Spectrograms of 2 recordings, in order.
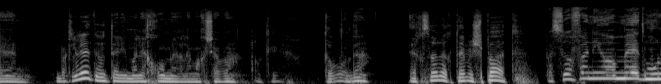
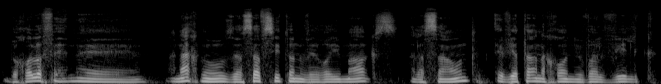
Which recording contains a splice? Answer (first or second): first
